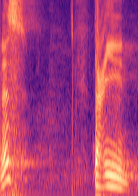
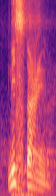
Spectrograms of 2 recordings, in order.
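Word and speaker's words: نستعين: Ada yang baca pakai kasrah. Nista'in ya. Nistain ini bacaannya dari Bani Asad, Rabiah, dan Bani Tamim. Tapi kita baca harus menggunakan fathah kalau untuk kita ya. Jadi bacanya apa? Nastain.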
